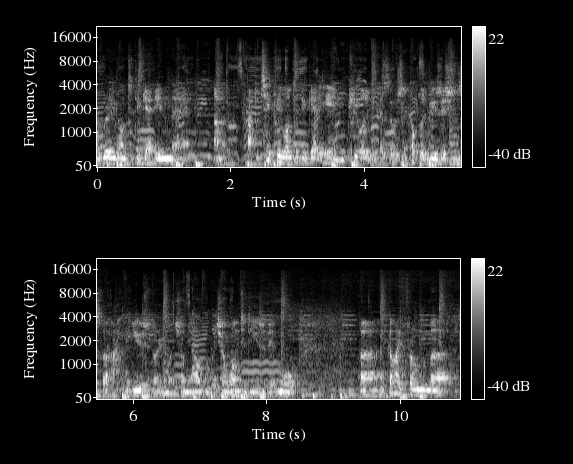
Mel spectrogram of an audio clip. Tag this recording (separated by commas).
Music, Speech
